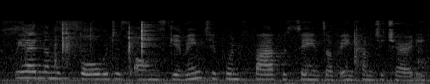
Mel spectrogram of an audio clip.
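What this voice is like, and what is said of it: South African accent. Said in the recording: “she's from South Africa originally, so you'll probably hear that accent”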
